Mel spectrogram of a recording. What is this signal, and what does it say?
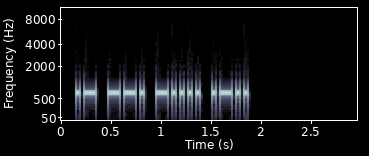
Morse code, heard as a keyed tone, about 30 wpm, 700 Hz. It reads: AG6L
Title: USA Call Signs - 4 Characters - 30wpm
